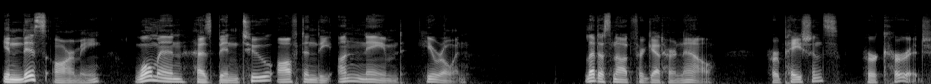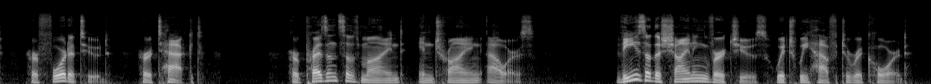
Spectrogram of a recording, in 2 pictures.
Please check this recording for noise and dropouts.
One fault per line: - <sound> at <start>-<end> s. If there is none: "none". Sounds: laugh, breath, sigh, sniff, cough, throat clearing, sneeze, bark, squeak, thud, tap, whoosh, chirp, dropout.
none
